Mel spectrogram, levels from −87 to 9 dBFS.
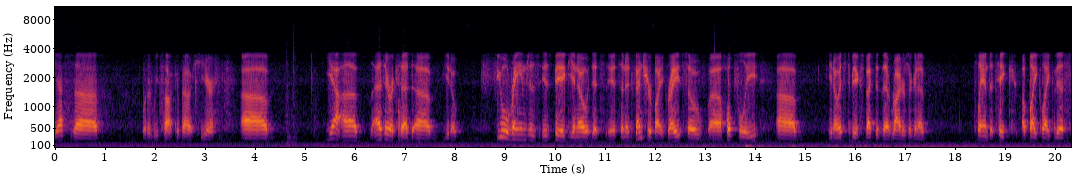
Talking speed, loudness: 155 wpm, -27 LUFS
